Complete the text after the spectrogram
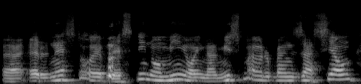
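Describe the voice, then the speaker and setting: A man whose first language is French, hosting an online webinar and introducing a guest speaker in a halting, casual way with many restarts. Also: sits high, lively intonation, mellow. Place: online video call.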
